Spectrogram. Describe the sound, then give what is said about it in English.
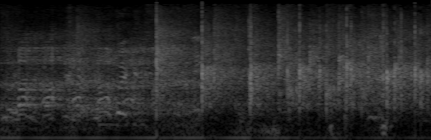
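An audience at Redemption Church breaks into scattered clapping that builds into steady applause over a few seconds, mixed with crowd murmur and some voices, moderately loud throughout. “Sure, you can clap for that.”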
